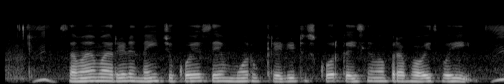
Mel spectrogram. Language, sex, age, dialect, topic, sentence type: Chhattisgarhi, male, 25-30, Central, banking, question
